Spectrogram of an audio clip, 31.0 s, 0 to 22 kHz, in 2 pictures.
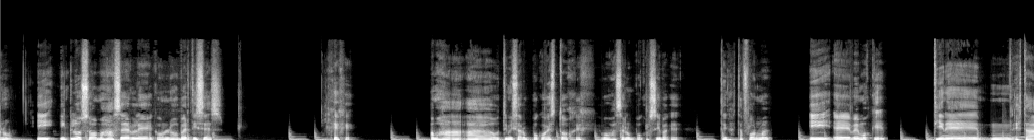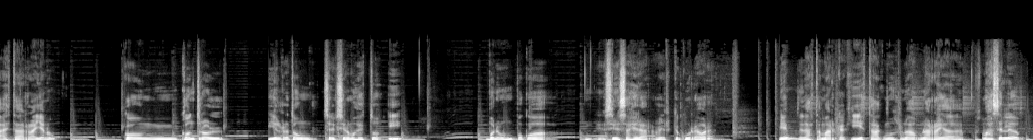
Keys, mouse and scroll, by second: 0.2-2.3 scroll up 8, 2.3-3.8 scroll up 1, 3.8 right click, 3.8 click, 4.8 g, 7.8 right click, 9.6-11.5 drag, 11.5 scroll down 2, 12.1 \, 12.1 Tab, 13.1 middle click, 13.9-15.6 scroll down 2, 16.3-16.7 scroll up 2, 16.7 shift+middle click, 18.8-24.7 ctrl+drag, 26.1-26.5 scroll down 2, 26.5-29.5 middle drag, 29.7-30.2 scroll down 1, 30.2-30.7 scroll up 4, 30.7 Tab.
